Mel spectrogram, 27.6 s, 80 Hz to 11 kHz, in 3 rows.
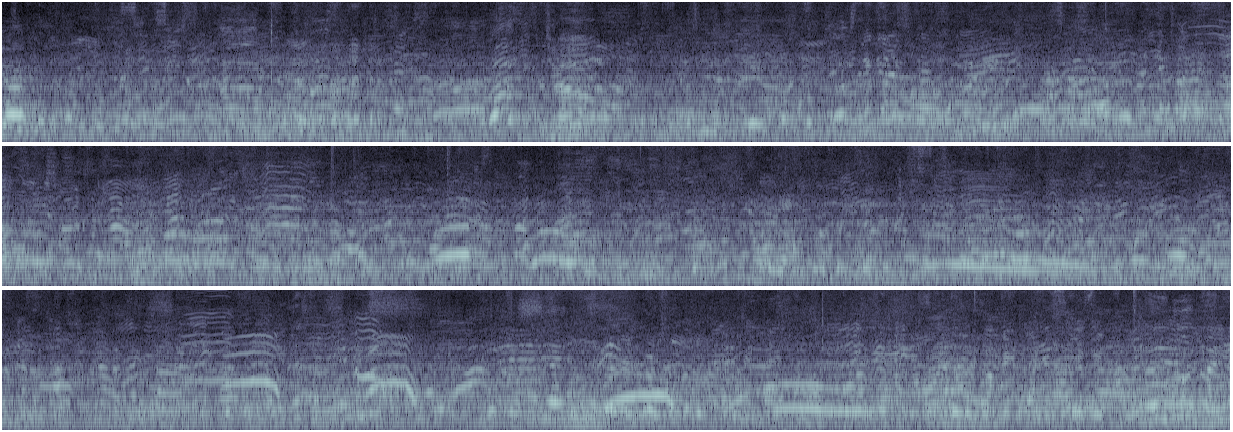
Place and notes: Centre, Ottignies-Louvain-la-Neuve, Belgique - A film called tomorrow
The 750 students of St-Jean Baptist college in Wavre went to see a film called "tomorrow", for a sustainable development. On the main place of this city, they make an "holaa" dedicate to the planet.
18 March 2016, 12:10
